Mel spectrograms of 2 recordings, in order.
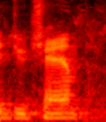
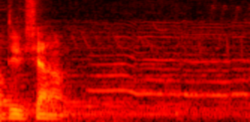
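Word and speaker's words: Duchamp: Journal it's a house the p is silent right don't say do champ log book of the archaeological Expedition under the guidance of Isabel duam our excavation is underwritten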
